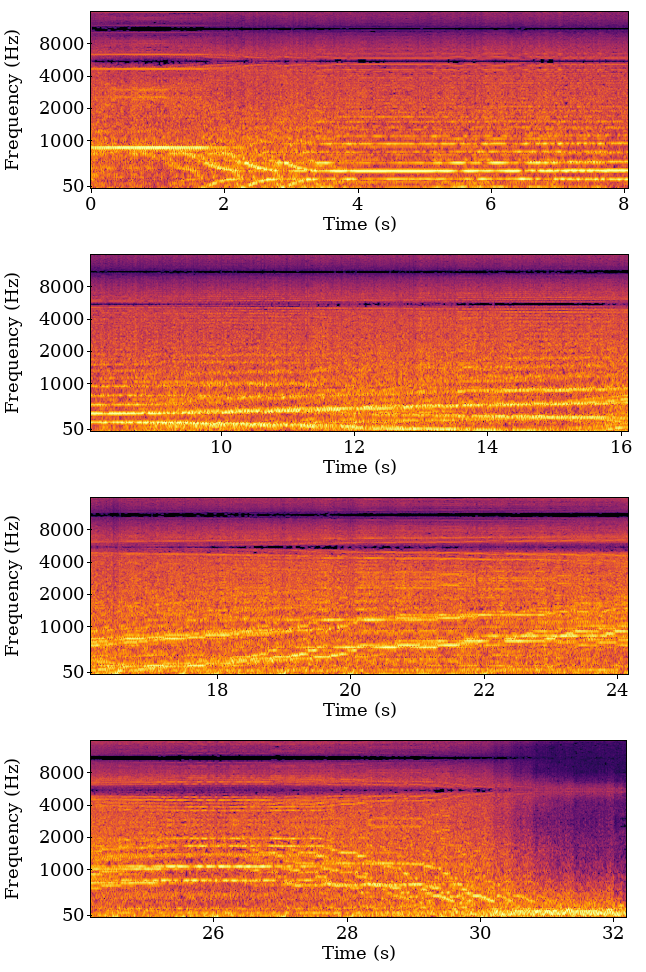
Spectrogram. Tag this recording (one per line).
harsh
funk
feedback
noise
